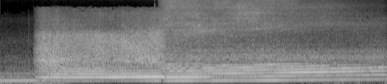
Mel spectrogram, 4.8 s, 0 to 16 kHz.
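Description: A Ford Focus RS Mk1 with a turbocharged engine accelerates from inside the cabin, loud and steady, its engine note climbing smoothly through a long pull, then settling under load.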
